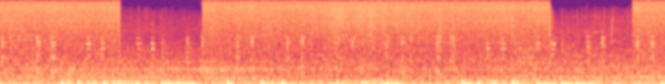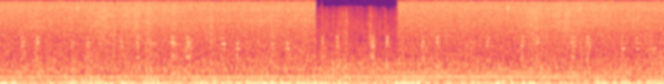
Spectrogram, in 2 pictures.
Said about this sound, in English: Finally, the bus stops in front of a tall wall of thick scarlet hibiscus bushes.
